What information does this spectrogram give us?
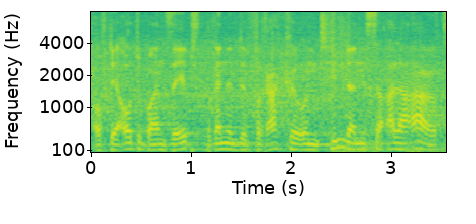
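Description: A man playing a German engineer soberly recounting his wartime memories in a measured, formal way in a documentary radio feature. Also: mid-range voice, fairly even intonation, background noise, natural voice. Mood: grave, reflective. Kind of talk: documentary radio feature, live first-person reading. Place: large hall, live stage performance. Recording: echoey hall with long reverb.

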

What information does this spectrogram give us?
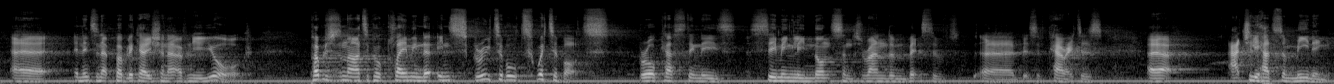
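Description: A man giving a prepared public talk as a speaker, telling stories in a measured, dramatic way. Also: on the high side, noisy background. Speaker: conference speaker. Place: large hall, talk to an audience. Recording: echoey hall with music behind.

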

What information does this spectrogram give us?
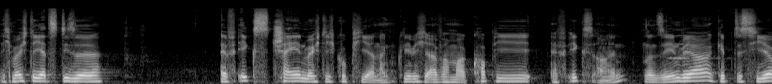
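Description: A man's voice: mid-range voice, a little mellow. A man presenting a workshop in an informal tutorial style, thinking aloud as he demonstrates step by step.

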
